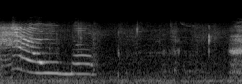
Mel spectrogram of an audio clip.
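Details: A pet cat indoors, hostile toward a cat outside, lets out a loud wailing cry of about one second that starts high and falls, followed by near silence and faint household sounds.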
